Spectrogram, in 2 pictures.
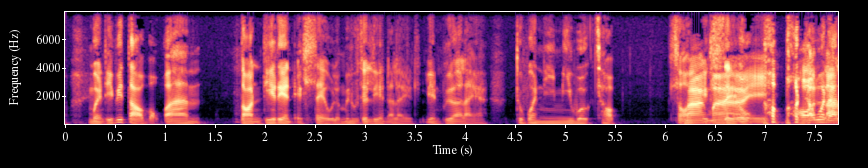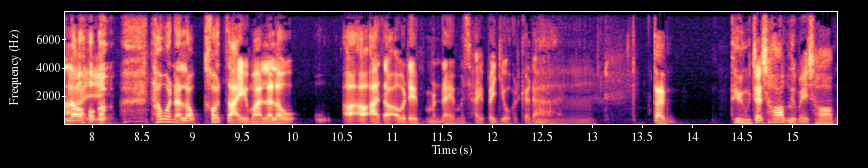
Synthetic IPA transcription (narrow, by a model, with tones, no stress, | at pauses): mɯ˩˦nt̪ʰiː˥˩iː˥˩t̪ɔː˨˩bɔ̰ː˨˩k̚waː˥˩ | t̪ɔː˧nt̪ʰiː˥˩ɾi˧ənʔe˦k̚se˧wlɛː˧˦˥m˥˩jɾu˦˥t͡ɕa˨˩ɾi˧ənʔa˧ɾa̰˧jɾi˧ənpʰɯ˥˩əʔa˧a̰˧jkʰa˦˥ | t̪ʰu˦˥k̚wa˧nːiː˦˥miː˧wəː˦˥k̚t͡ɕʰɔ˦˥˩p̚ | sɔː˨˩aː˥˩e˦˥˧se˧˥wpɔ˦˥pɔ˦˥tʰa˥˧˩wa˧nːa˦˥nɾa˧wt̪ʰa˥˩wa˧nːa˦nɾa˧wkʰa˥˩wt͡ɕa˧jma˧lɛ˦˥wɾa˧w | ʔa˧wʔa̰˧wʔaː˨˩t̪̚t͡ɕa̰˨˩ʔa̰˧˩˧da˥˩jma˧daː˥˩jma˧˩t͡ɕʰa˦˥jpɾa˧jo̰ː˨˩t̪̚ka̰˧˩daː˥˩j | t̪ɛː˨˩ | t̪ʰɯ˨˩˦ŋt͡ɕa˨t͡ɕʰɔː˥˩p̚ɾɯː˩˦ma˥˩jt͡ɕʰɔː˥˩p̚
